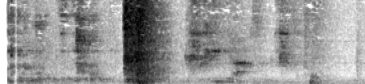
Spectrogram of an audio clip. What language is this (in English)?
Czech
